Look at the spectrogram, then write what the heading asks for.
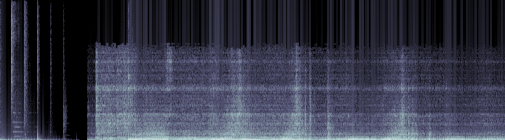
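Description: A car engine revving hard, its pitch rising and falling again and again in quick throttle blips, with a few sharp pops between revs. Before it, music ends just after the start and there is a moment of silence.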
